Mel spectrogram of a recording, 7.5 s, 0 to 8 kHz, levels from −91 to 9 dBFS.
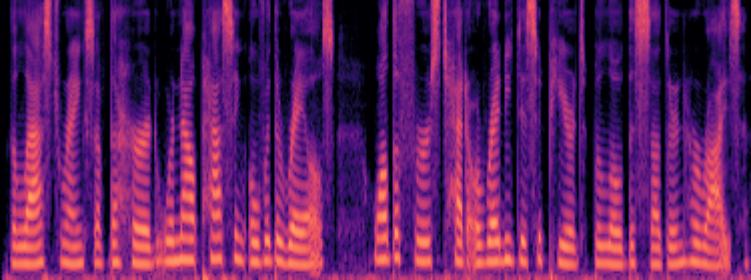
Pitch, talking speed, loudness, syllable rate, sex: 195 Hz, 175 wpm, -18 LUFS, 5.1 syllables/s, female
